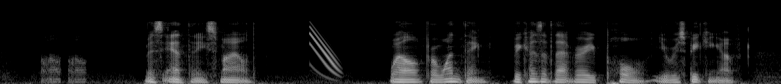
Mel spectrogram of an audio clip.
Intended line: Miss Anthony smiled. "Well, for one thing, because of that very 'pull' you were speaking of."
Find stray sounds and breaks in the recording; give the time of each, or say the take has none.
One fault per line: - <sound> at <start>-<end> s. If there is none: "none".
- laugh at 0.4-0.9 s
- chirp at 3.1-3.4 s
